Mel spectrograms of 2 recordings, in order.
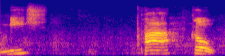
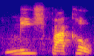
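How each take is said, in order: First: "Mish ... Pakot" broken into separate syllables. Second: Said in the usual way. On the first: Shown as a demonstration. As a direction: pause after "Mish", then set out "Pakot" syllable by syllable. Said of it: "you separate them with dashes". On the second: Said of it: "that's a three syllable word".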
